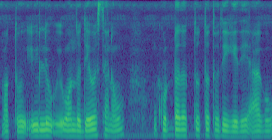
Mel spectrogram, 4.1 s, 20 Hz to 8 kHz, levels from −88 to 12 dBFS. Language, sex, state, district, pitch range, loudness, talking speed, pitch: Kannada, male, Karnataka, Koppal, 115-125 Hz, -20 LUFS, 120 wpm, 120 Hz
